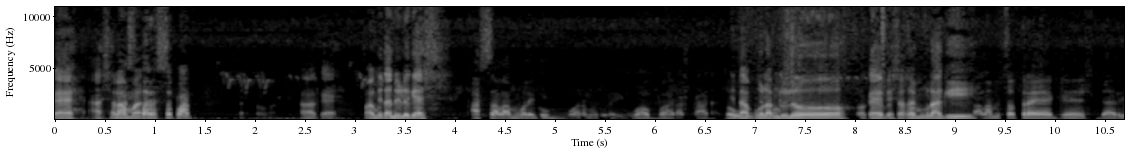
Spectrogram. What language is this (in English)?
Indonesian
